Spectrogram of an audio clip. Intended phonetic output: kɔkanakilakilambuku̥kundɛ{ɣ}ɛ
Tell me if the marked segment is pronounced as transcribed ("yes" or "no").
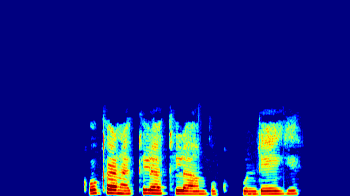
yes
